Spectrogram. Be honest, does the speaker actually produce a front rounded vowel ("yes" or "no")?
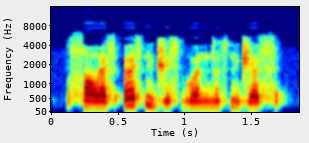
yes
